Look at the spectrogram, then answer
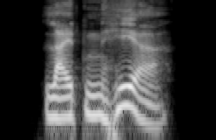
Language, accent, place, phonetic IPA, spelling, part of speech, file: German, Germany, Berlin, [ˌlaɪ̯tn̩ ˈheːɐ̯], leiten her, verb, De-leiten her.ogg
- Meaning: inflection of herleiten: 1. first/third-person plural present 2. first/third-person plural subjunctive I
